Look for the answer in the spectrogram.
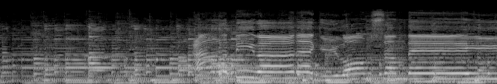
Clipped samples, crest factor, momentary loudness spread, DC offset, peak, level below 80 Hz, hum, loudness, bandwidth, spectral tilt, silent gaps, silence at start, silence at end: under 0.1%; 16 dB; 9 LU; under 0.1%; -4 dBFS; -38 dBFS; none; -19 LUFS; 14 kHz; -4.5 dB/octave; none; 0 s; 0 s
